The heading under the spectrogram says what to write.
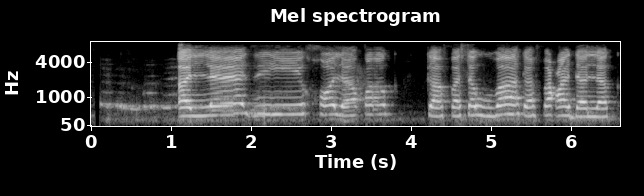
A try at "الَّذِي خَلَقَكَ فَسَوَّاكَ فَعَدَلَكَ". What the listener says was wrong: स्पीड नहीं लगानी बेटा. الذي خلقك فسواك فعدلك.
